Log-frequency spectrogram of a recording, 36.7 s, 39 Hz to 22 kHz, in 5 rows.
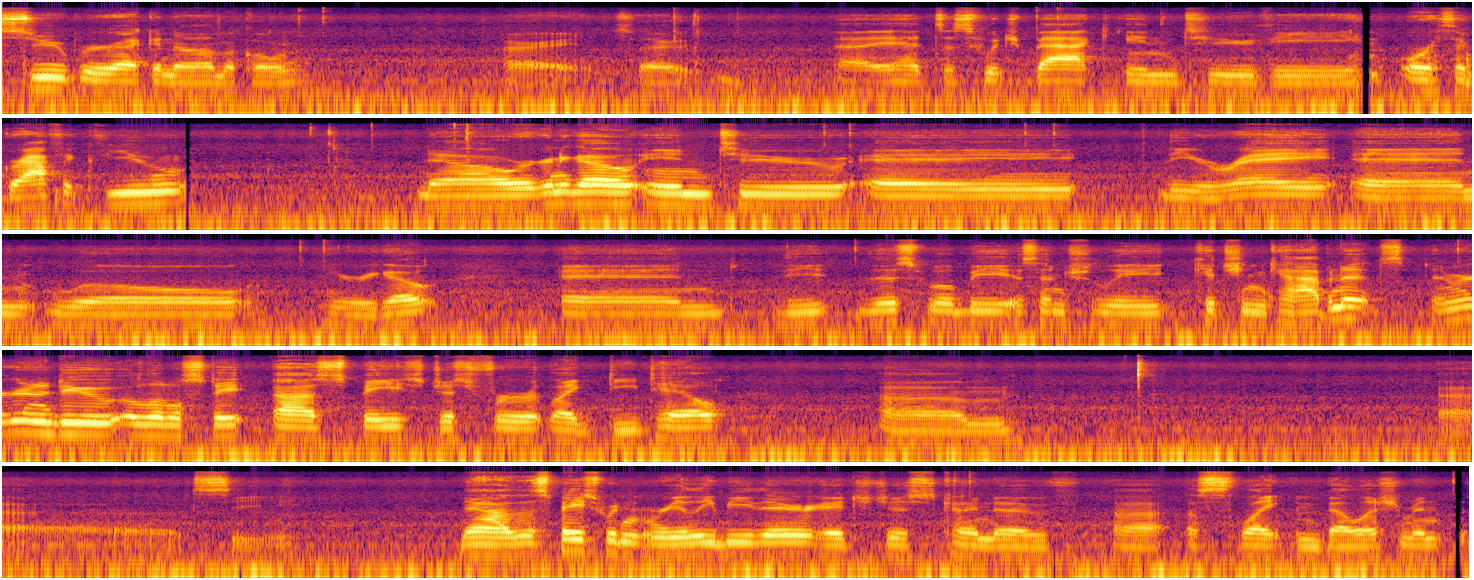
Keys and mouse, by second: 3.3 KP_5, 3.3 g, 8.2 KP_7, 9.2-10.3 drag, 18.9 click, 34.1 click, 36.6 Tab.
